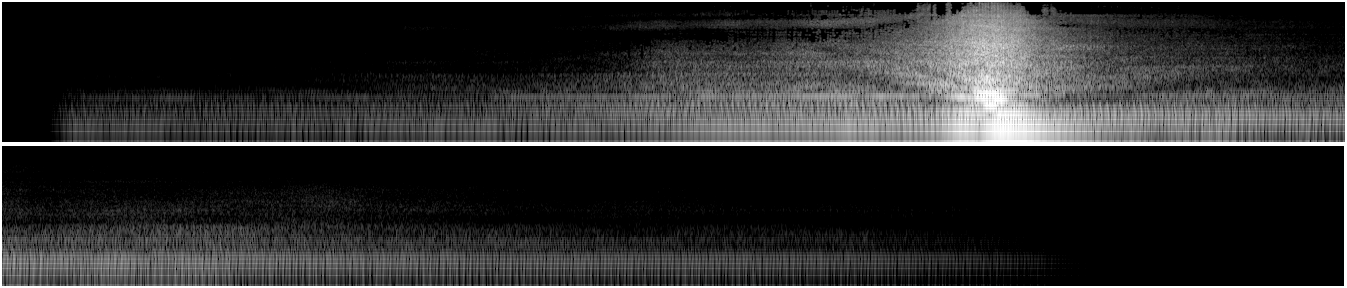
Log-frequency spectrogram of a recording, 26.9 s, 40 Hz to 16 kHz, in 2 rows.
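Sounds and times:
Stearman airplane flying by: 0:00.6 - 0:23.8.

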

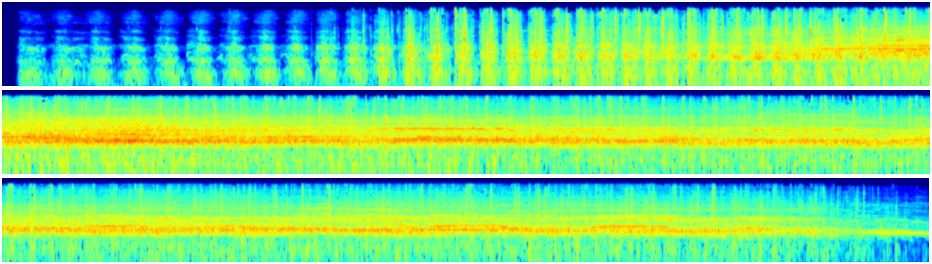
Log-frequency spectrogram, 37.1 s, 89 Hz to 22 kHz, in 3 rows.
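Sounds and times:
infantry chanting a Zulu chant: 0:00.2 - 0:05.2, 0:08.5 - 0:37.0
infantry cheers: 0:02.6 - 0:37.0.

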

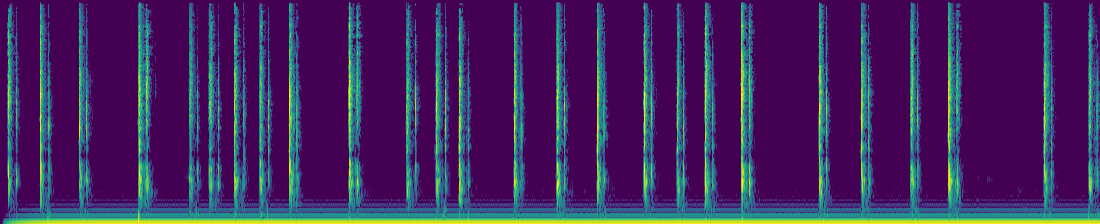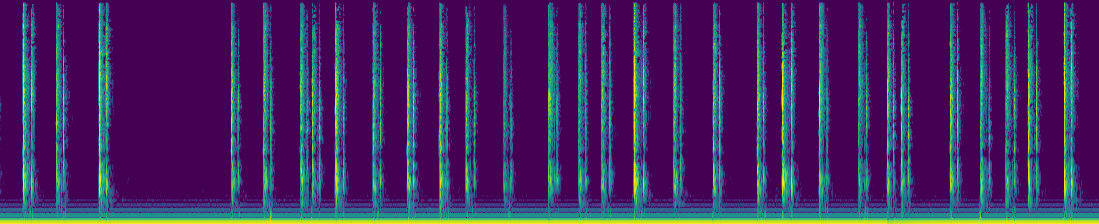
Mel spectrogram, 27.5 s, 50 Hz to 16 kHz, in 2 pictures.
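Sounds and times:
slow typing on laptop keyboard: 0:00.1 - 0:09.5, 0:10.2 - 0:12.1, 0:13.0 - 0:15.2, 0:16.6 - 0:27.3.

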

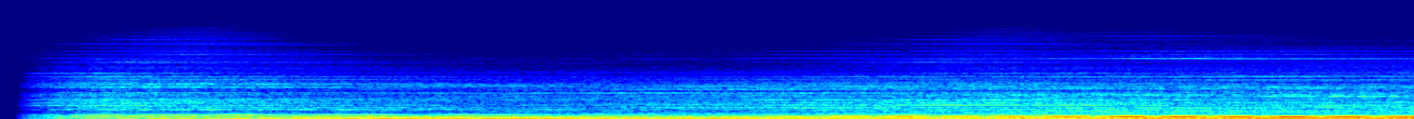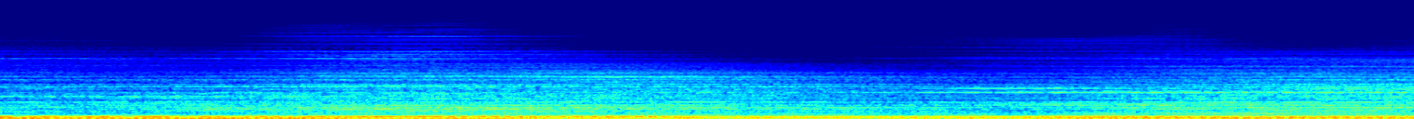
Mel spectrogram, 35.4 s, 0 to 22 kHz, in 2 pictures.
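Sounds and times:
deep space drone bed: 0:00.8 - 0:35.3.

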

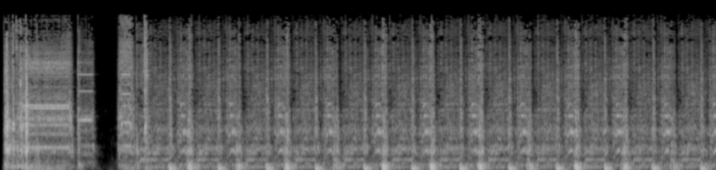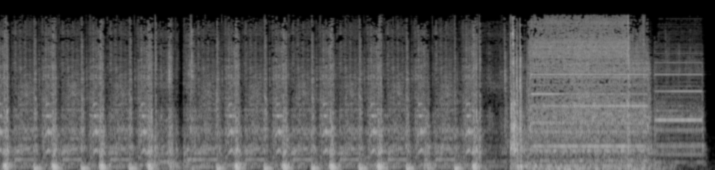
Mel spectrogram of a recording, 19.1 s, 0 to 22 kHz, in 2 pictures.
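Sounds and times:
inkjet printer printing on fax scanner copier: 0:00.1 - 0:19.0.

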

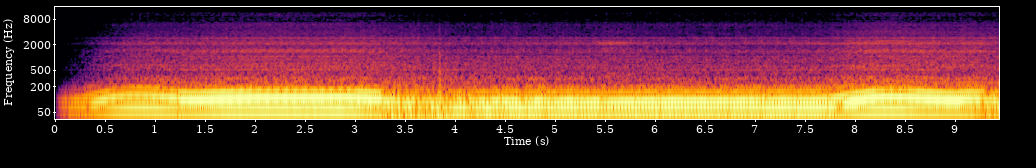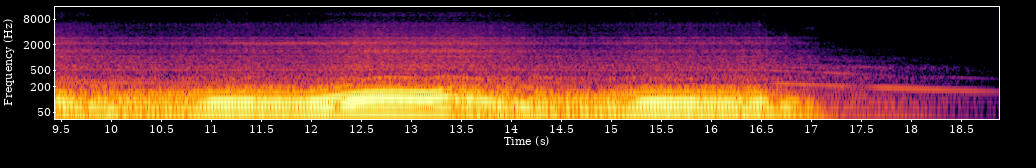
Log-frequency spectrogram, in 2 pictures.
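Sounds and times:
sports car accelerating in reverse: 0:00.0 - 0:18.8.

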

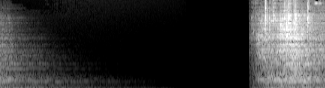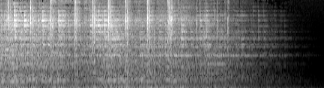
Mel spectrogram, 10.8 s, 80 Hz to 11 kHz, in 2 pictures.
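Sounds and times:
eerie metal chain ratchet clanking with reverb: 0:04.3 - 0:09.4.

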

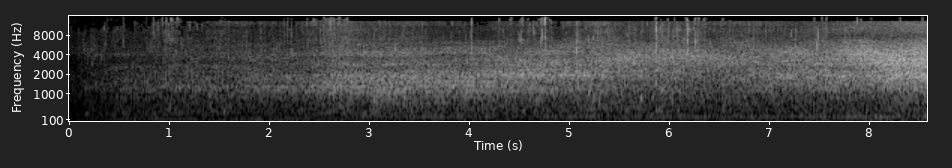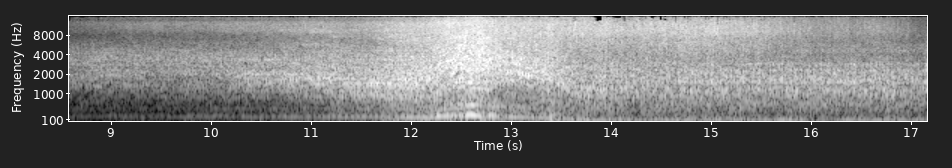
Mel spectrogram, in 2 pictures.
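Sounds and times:
small jet ski engine idling after a jump: 0:09.8 - 0:17.1.

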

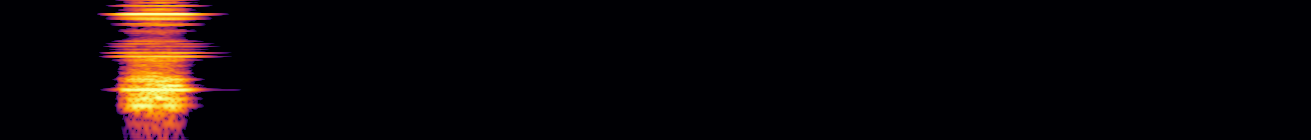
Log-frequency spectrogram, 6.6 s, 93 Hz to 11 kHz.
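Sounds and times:
electronic mouse-over interface sound: 0:00.6 - 0:01.0.

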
